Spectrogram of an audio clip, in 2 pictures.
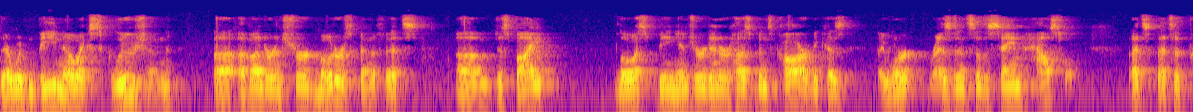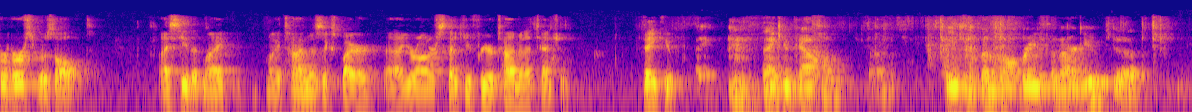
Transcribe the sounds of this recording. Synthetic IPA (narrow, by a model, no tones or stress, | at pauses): ðə˞wʊdⁿn̩b̥inoʊɨksklʉʒɨ̰̃n | ʌvʌ̃ndə˞ɨ̃nʃʊɹd̚moʊɾə˞sb̥ɛnəfɪts | dɨspaɪt̚ | loʊəsb̥iɪ̃ŋɪ̃nd͡ʒə˞ɾɨ̃nə˞hʌzbɨ̃ndz̥kʰɑɹbɨkʰʌz | ðeɪwɜ̃˞nʔɹɛ̰zɨɾɨ̃ntsʌvðəsẽɪ̃mhaʊshoʊlˠd̥̚ | ðætsðæ̰tsɨpʰə˞vɜ˞sɹəzʌ̰lˠt | ʔaɪsiðɨt̚maɪmaɪtʰãɪ̃mɨzɨkspaɪə˞d̚jə˞ɑnə˞z̥θæ̃ŋkjɨfə˞jə˞tʰãɪ̃mɨ̃ñɨtʰɛ̰̃nʃɨ̰̃n̩ | θæ̃ŋkʰjʉ | θæ̃ŋkjʉkʰæsl̩ˠ | id͡ʒɨzbə̃nmɔlˠbɹifɨ̃nɑɹɡjʉd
